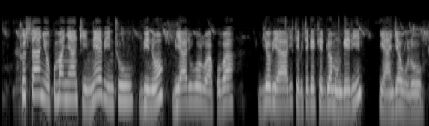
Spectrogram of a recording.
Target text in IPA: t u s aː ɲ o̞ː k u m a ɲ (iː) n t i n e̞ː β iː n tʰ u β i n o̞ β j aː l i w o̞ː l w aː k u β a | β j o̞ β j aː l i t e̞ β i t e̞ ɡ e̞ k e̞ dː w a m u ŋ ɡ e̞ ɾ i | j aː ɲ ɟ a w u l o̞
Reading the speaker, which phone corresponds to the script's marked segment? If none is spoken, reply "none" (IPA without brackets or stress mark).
aː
